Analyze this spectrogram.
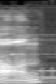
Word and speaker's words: を: Then we have the object particle O, written as wo and pronounced as such in careful speech and also singing.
